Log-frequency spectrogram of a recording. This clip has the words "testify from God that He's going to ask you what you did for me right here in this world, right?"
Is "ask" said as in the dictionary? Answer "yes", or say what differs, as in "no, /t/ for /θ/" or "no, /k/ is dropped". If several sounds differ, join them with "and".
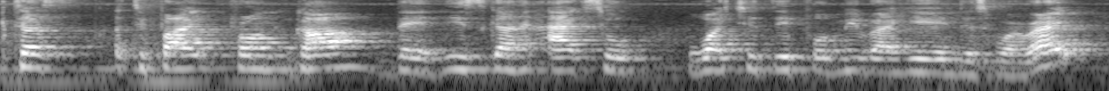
no, /s/ is dropped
